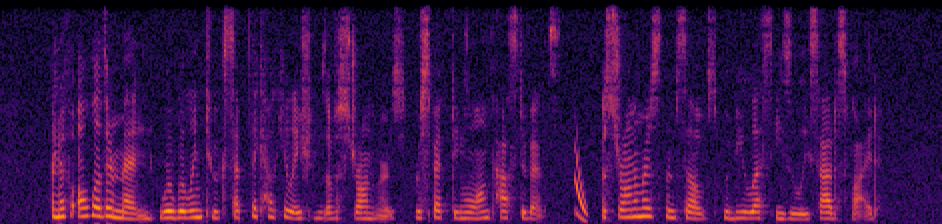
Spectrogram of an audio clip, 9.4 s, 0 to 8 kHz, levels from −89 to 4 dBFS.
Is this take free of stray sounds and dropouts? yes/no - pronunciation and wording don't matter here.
no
